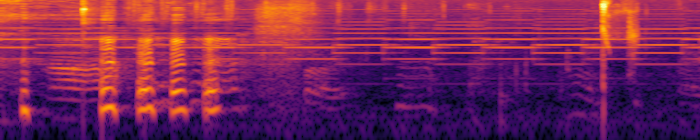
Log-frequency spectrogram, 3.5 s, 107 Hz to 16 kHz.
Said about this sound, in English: It's 11 o'clock. It's the fire alarm.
